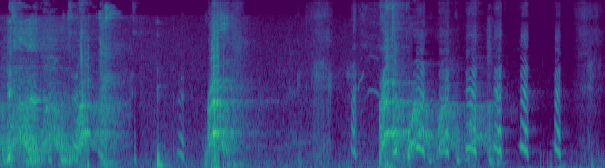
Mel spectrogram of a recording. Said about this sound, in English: you might grow to regret that statement that it's okay to have my barking dog on the podcast.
